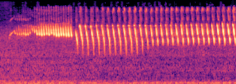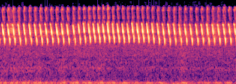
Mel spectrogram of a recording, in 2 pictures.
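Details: Canary in full song with a long roll to encourage silent canaries: a brief buzzy note, then a very fast continuous high trill lasting several seconds, with soft background noise.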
